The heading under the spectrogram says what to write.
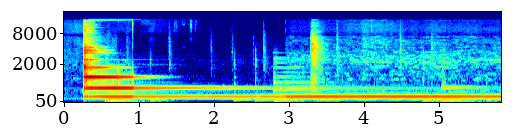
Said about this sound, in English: Okay, I'll let you gong us out.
